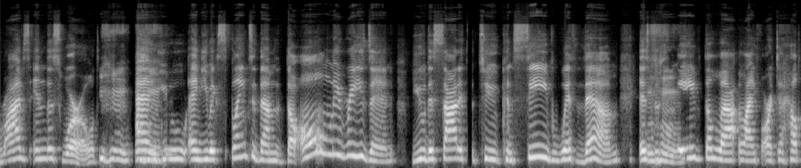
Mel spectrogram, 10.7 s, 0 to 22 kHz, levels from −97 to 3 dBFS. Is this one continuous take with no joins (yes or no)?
no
